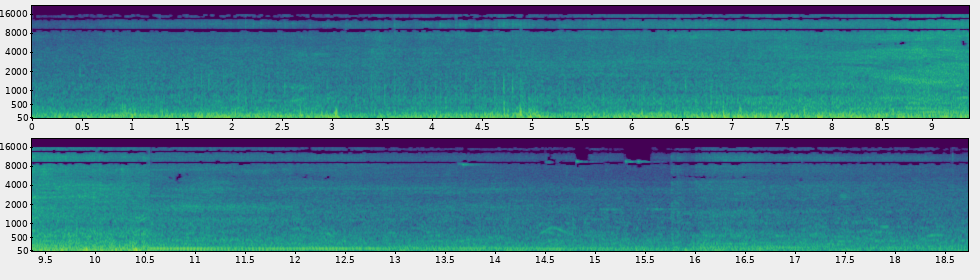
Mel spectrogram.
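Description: Street traffic: a motor vehicle's engine and tyres rumbling, swelling as it passes about nine seconds in, then a steadier engine hum that fades, with voices of passers-by underneath.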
